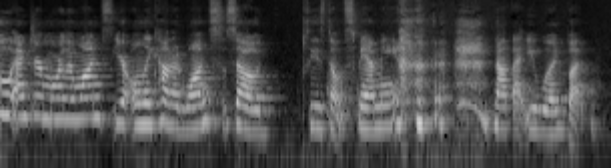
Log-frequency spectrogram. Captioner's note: laughs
